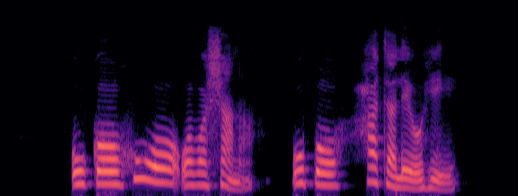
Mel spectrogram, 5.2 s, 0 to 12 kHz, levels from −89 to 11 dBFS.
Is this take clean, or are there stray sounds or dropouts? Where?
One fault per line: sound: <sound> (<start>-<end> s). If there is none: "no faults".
no faults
